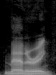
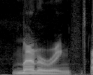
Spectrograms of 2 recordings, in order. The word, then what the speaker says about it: Mainwaring: Station Officer Steele was inspired by Dad's Army character Captain Mainwaring. – Mannering. – Mannering. You know what? You know when you see something written down and you have no idea how you pronounce it, so you just give it a good old college try?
